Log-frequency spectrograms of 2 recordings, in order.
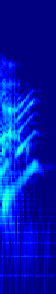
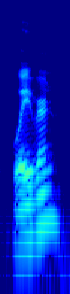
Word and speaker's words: wyvern: pronounce it Wyvern? like wyvern. What's the other one? Wavern? I don't know. Wyvern.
